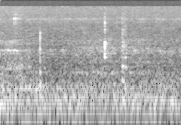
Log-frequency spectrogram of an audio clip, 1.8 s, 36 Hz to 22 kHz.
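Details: Vintage Japanese Kaguhi TC-180 timer switch (180-minute, 125/250 V): light dry ticks, about two or three a second, even and unforced; clockwork mechanism running normally.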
